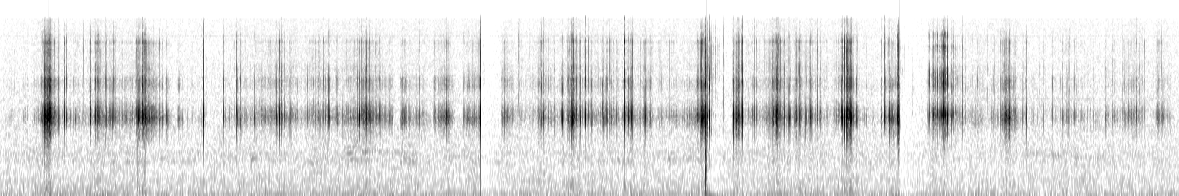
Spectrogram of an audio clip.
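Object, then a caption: Wound plastic tape ball. A metal craft knife blade cuts and scrapes through a palm-sized, solid pink clear plastic tape ball wound in layers and partly split open along the cut, while fingers hold it. Dry, crisp crackling and crunching come in uneven bursts with brief pauses, concentrated in a bright high range with almost no low end. Each snap dies away instantly.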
